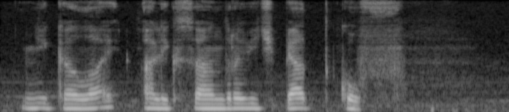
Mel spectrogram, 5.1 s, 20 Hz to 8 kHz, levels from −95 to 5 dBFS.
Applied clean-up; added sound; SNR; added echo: none; none; none; none.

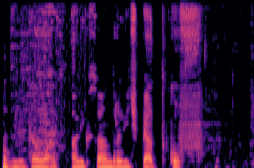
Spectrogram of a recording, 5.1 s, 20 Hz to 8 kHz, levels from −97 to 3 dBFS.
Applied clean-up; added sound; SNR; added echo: classical method Wiener filter.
